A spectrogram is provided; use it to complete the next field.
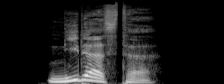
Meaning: inflection of nieder: 1. strong/mixed nominative/accusative feminine singular superlative degree 2. strong nominative/accusative plural superlative degree
- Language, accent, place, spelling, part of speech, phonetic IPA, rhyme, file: German, Germany, Berlin, niederste, adjective, [ˈniːdɐstə], -iːdɐstə, De-niederste.ogg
